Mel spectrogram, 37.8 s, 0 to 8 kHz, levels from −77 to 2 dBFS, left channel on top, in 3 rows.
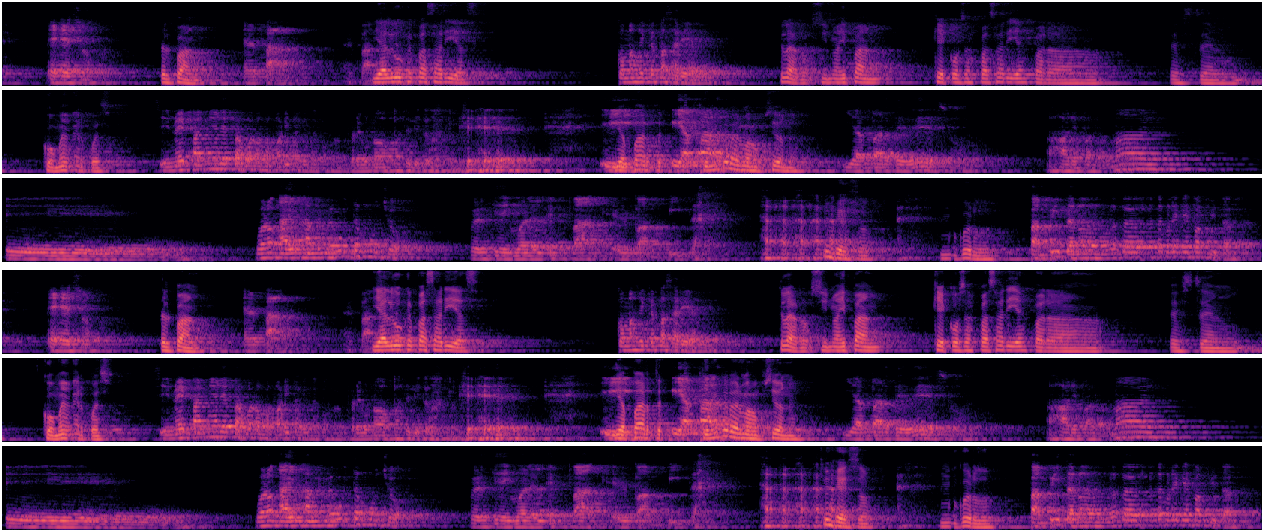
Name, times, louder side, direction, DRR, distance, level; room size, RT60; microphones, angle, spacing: voice 1, 0.5-1.0 2.4-2.9 3.4-3.8 6.2-7.0 14.2-17.8 18.0-18.9 19.3-20.1 21.0-22.3 23.1-24.3 25.2-27.1 27.7-29.2 29.9-32.4 32.8-33.4 34.2-34.3 35.5-37.6, right 1 dB, 15° right, 1 dB, 4.0 m, -31 dB
voice 2, 1.6-2.0 3.7-4.8 7.8-8.8 9.3-11.0 11.7-12.6 13.0-13.7 18.7-19.1 19.6-20.6 33.4-33.9 34.6-35.1, right 3 dB, 80° right, 12 dB, 0.8 m, -26 dB
26.0 x 22.5 x 4.7 m, 1.5 s
head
